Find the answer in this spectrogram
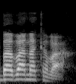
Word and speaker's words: Babanakava: But you do say it Babanakava.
